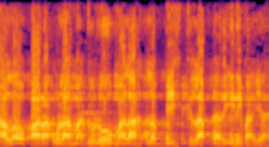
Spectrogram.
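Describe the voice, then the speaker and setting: A man speaks at a medium pitch and a fairly slow pace. His intonation stays fairly even over noticeable background noise. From West Java (Sundanese). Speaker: Islamic preacher. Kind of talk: religious study lecture. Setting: religious gathering in a home, power outage.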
